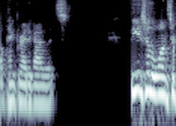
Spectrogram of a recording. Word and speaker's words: islets: we call eyelets pancreatic eyelids eyelid the s is silent it's pronounced like an island an eyelet is a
